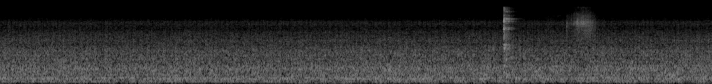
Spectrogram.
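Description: Steady even hiss of kitchen background noise, with a sharp click about five seconds in and a short scrape just after.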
